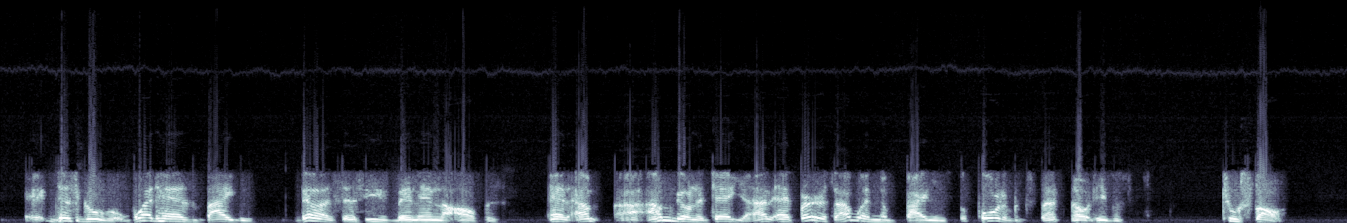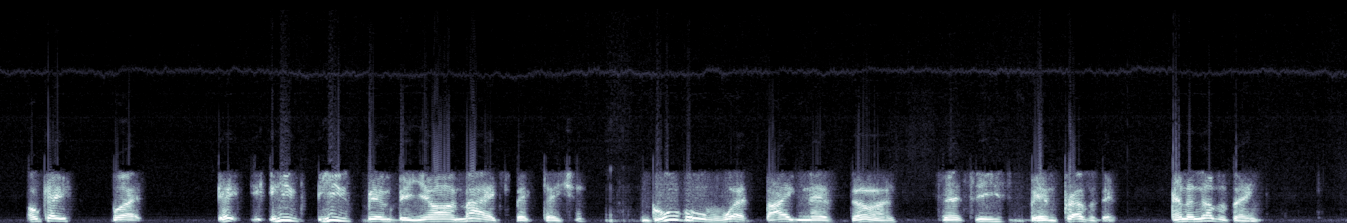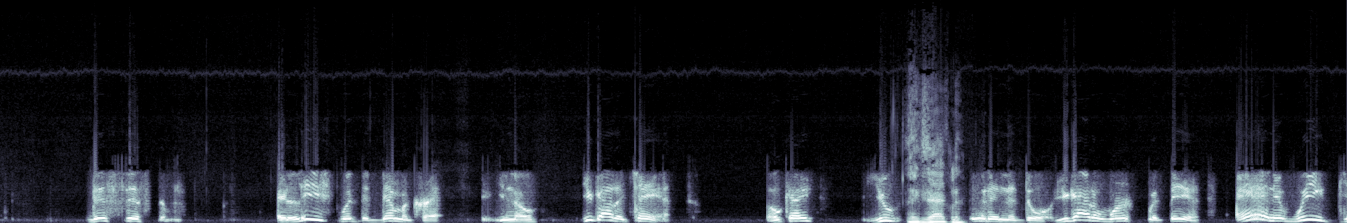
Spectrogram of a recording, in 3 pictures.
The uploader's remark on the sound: unique magazine format call-in show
